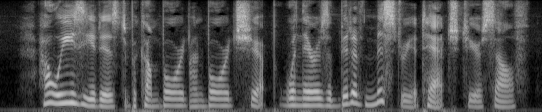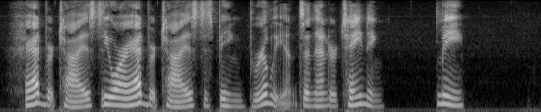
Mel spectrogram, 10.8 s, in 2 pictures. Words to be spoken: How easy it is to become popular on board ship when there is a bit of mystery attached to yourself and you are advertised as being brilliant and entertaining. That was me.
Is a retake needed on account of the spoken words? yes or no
yes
